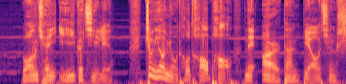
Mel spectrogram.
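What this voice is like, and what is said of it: Usual voice. Nothing is said of it.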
